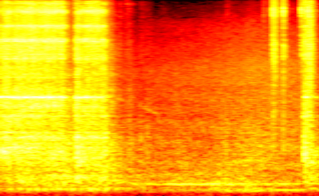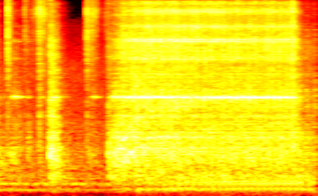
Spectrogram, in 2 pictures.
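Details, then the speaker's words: Tuk-tuk: on connecting the battery, with ignition off, the starter whirs in loud bursts that cut out and return with nobody cranking; cause found to be a burnt-out starter relay holding it engaged. "it's trying to go. That's without the ignition on, without doing anything. It's just, oh, there's some electricity, let's use it all up."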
